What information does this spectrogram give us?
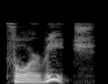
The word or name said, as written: forereach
